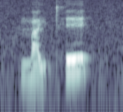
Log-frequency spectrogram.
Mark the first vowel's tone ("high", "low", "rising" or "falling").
low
